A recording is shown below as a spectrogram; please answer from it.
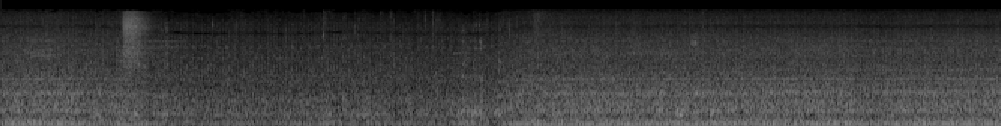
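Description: Truck driving in Farming Simulator, a steady low engine drone with a brief hiss of air release near the start, continuous and fairly quiet.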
